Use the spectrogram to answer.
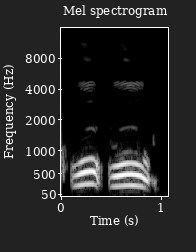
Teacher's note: நம்ம வாய வந்து இந்த இதல்களை வந்து குவிச்சுதான் சொல்லுவோம் · வாய் திறக்கும் முயற்சியுடன் இதழ்களை குவிப்பதால் பிறப்பது உ ஊ.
